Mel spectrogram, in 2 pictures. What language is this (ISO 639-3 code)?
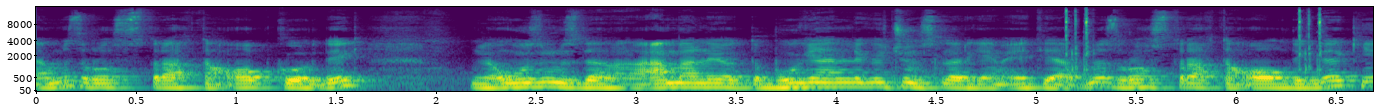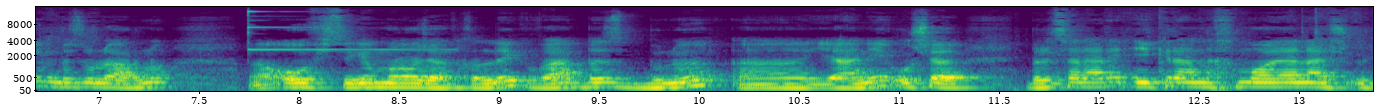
tur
